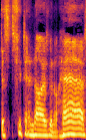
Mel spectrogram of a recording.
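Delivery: mock irritated, angry, fed-up scolding complaint. Retelling how a father reacted after coming home from work, imitating an angry father. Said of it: "he was pissed 'cause he was like".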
